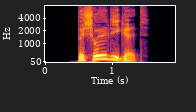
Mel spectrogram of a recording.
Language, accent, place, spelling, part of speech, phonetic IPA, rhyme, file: German, Germany, Berlin, beschuldiget, verb, [bəˈʃʊldɪɡət], -ʊldɪɡət, De-beschuldiget.ogg
- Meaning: second-person plural subjunctive I of beschuldigen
